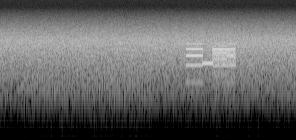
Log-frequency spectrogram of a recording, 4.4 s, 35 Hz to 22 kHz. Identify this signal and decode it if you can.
Caller ID data burst, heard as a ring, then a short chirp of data, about 1200 baud, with phone line noise.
